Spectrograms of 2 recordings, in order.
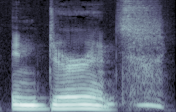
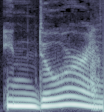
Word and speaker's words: endurance: endurance. – endurance. – I think Constantine has a lot of endurance for his love. 그러네요. – 예, 참을성 혹은 인내력이라는 의미가 되겠습니다. 이게 영국식으로는 endurance라고 발음을 하는 경향이 있더라고요.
